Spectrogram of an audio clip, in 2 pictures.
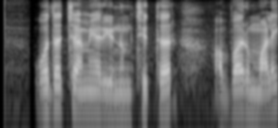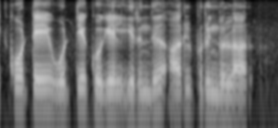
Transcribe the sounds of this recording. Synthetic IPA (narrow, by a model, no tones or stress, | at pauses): oːðɐt͡ʃːɐmɐjaɾɛnːɯmt͡ʃɪt̪ːɐɾʔɐ̰ʋːaːɾɯmɐlɐɪkːoːʈːejɔʈːɪjɐkʊɣɐjlɪ̰ɾɯnd̪ɯʔɐ̰ɾɯɭpʊɾɪnd̪ɯɭːaːɾ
